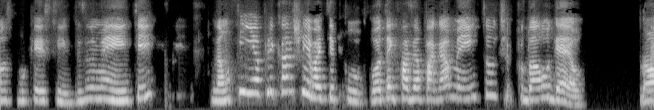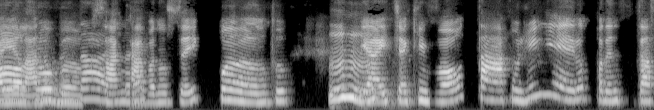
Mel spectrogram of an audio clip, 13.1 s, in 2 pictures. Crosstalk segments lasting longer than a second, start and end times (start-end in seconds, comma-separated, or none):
6.5-8.0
